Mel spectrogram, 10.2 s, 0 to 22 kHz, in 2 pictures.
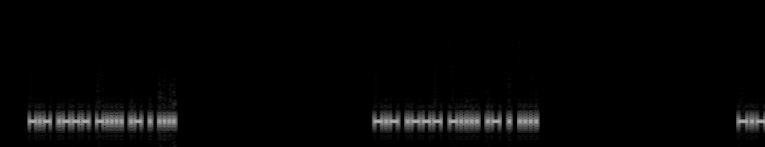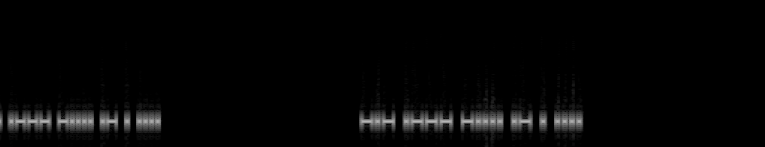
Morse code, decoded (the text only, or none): KJ6AEH KJ6AEH KJ6AEH KJ6AEH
